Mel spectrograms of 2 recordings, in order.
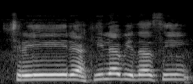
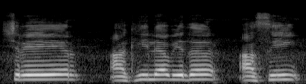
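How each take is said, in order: First: The words are run together into one word. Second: The words are said separately with a pause.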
